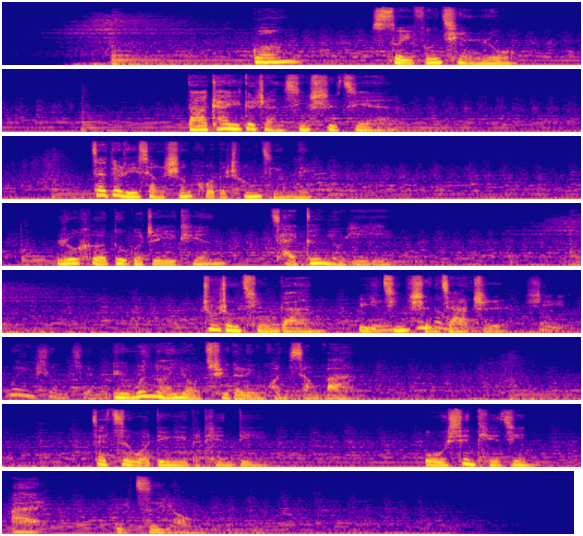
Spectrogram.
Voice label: 女 宣传 温柔大气 独白; 大宅篇

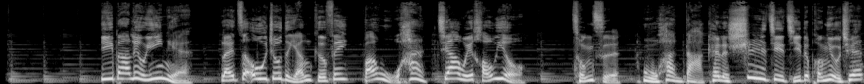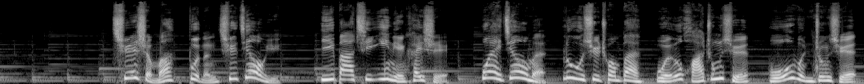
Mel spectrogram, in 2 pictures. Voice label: 男 轻松; MG百年武汉

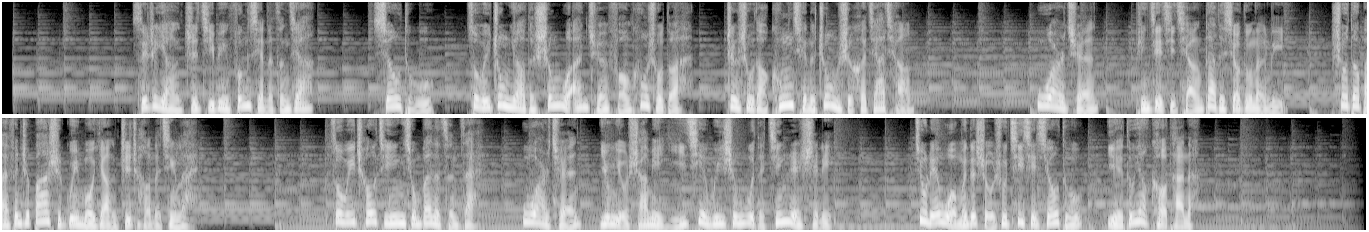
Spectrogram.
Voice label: 男 科普

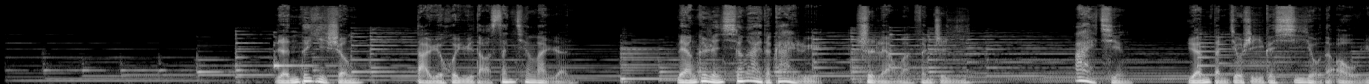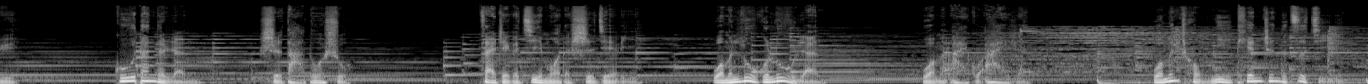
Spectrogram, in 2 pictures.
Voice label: 男 独白 讲述 内心 成熟

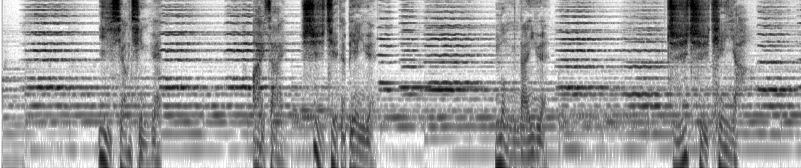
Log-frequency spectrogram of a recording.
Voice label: 男

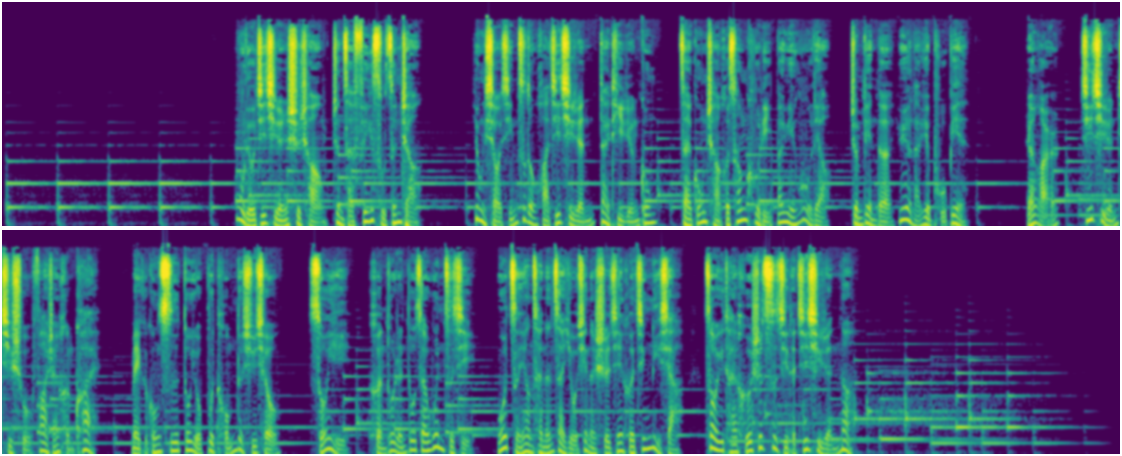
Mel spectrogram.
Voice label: 男 产品介绍 讲述 自然 机器 IT科技感

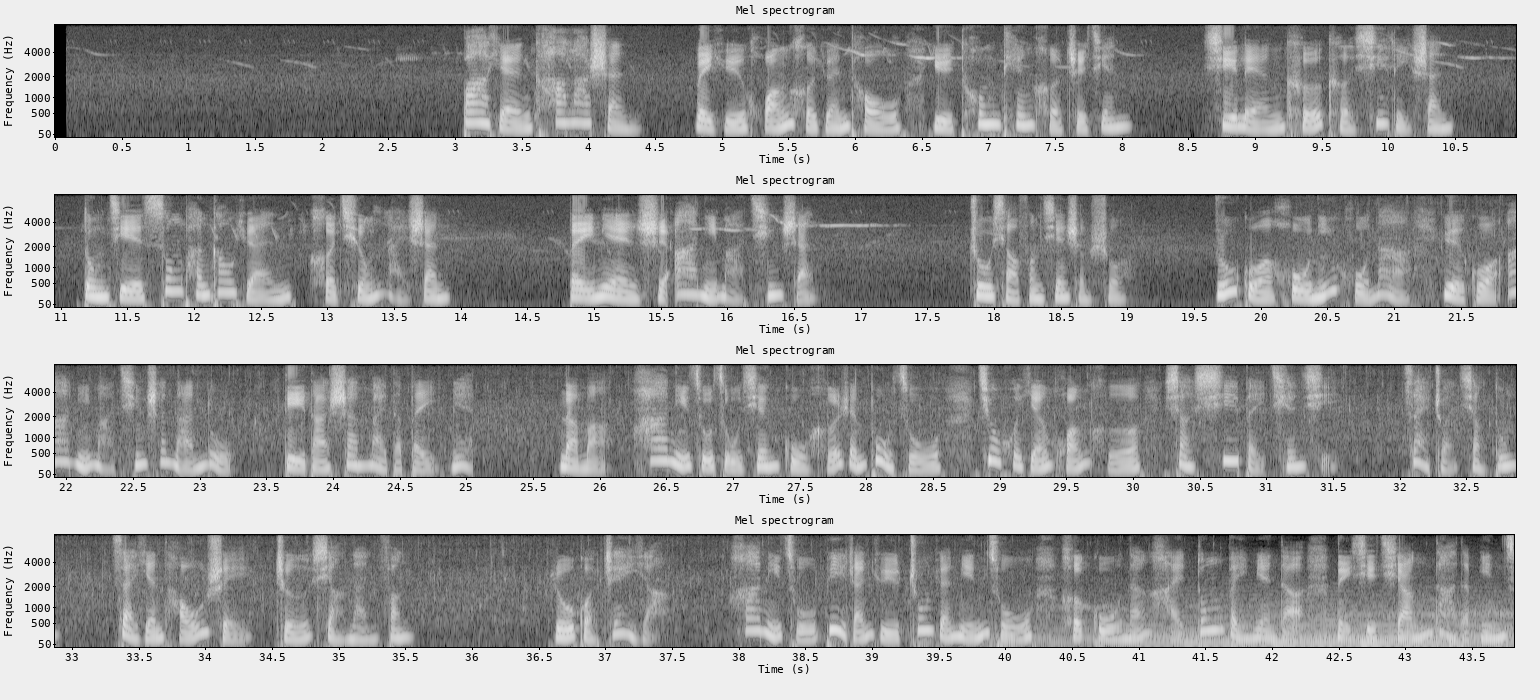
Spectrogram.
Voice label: 女 纪录片; 哈尼族

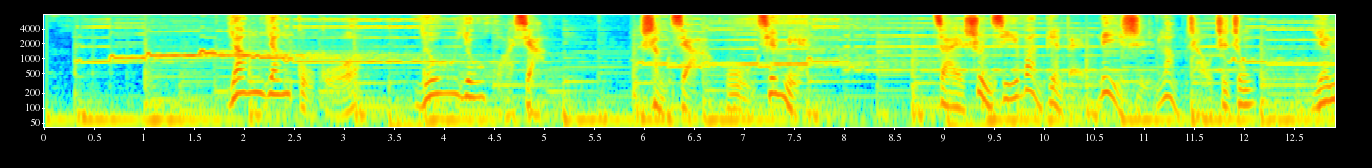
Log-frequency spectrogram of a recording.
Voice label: 男 专题; 清史文化演绎中心

